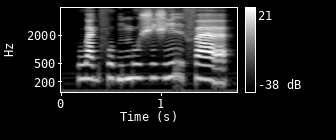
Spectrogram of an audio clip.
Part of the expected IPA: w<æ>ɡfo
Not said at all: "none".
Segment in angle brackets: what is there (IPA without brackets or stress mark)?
æ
